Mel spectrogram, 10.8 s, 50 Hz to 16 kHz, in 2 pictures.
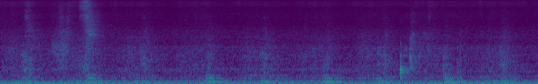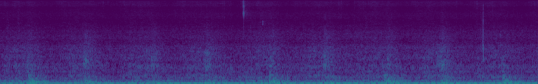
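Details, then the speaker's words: Recently purchased Sole E-25 elliptical, on carpet-insulated boards with shims: a soft clunk once per revolution over a low hum, apparently from the front casing where the flywheel is, not fixed by multiple adjustments. "can hear the sound. It's coming from the front. Seems like it's in the casing where the flywheel is located."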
